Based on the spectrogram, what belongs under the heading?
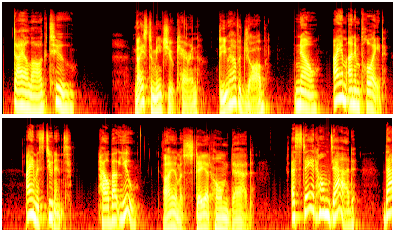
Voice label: Dialogue slow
